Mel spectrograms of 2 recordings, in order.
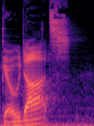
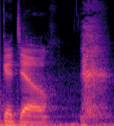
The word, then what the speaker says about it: Godot: don't say go dot most normal people say godot uh i guess if you want to be a contrarian and look really uneducated you could call it godots uh good yeah i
